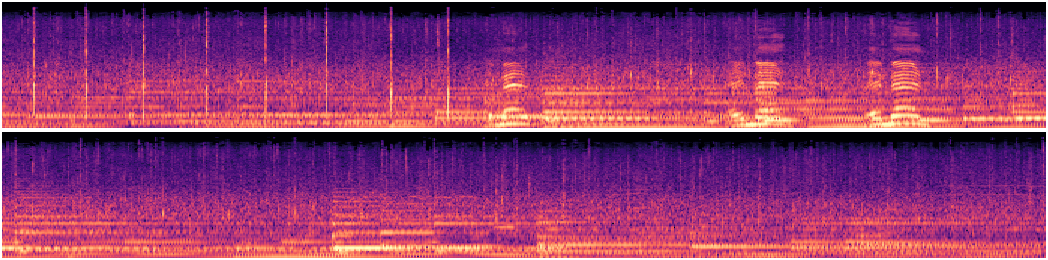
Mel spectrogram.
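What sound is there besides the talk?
audience applauding and cheering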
